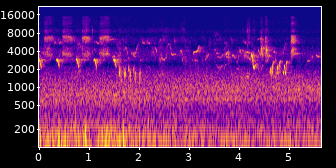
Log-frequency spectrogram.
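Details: Common nightingale singing, recorded 30 April 2021: bursts of quick repeated notes, sharp downward-slurred strokes and short rapid trills, with brief pauses between phrases, over steady low background rumble.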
